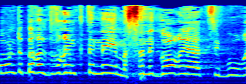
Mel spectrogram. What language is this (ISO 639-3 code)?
heb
